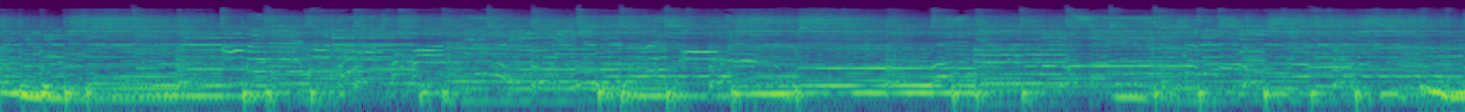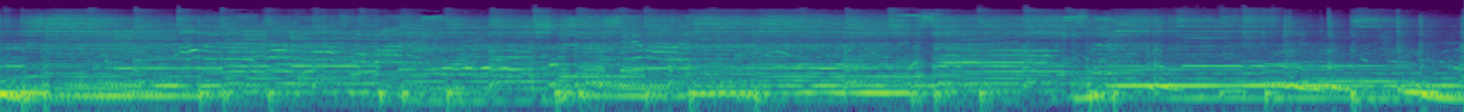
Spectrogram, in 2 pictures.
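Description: A rock band playing live: a woman singing over electric guitar, bass guitar and drums, with a steady beat.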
